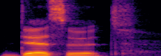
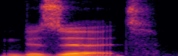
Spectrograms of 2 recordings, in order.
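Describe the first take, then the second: First: "desert" stressed on the first syllable, DEZ-ert. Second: "dessert" stressed on the second syllable, de-ZERT; weak first syllable, lean on the end of "dessert". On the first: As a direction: hit the first syllable of "desert", weak second. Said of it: "In English, we emphasize syllables". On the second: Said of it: "which part you emphasize". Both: Shown as a demonstration.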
